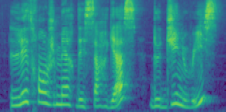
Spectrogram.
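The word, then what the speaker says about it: Jean Rhys: mère des sargas de Jean reys donc Jean re ça s'écrit comme Jean j e a n r r h Ys c'est un livre qu'on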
